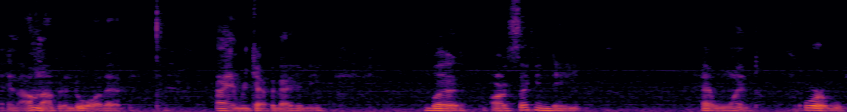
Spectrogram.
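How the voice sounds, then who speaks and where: A man's voice: mid-range voice, measured pace, creaky, long pauses, warm tone, a little hiss or hum, low-quality recording. A young man casually telling a storytime vlog in a laid-back, slangy way with joking asides. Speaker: vlogger.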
